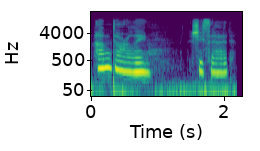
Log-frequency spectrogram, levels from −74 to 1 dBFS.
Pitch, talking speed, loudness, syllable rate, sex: 225 Hz, 105 wpm, -15 LUFS, 3.2 syllables/s, female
